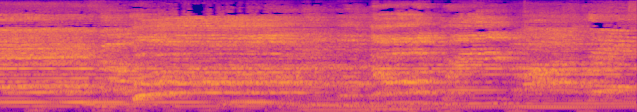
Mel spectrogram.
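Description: Two women singing a gospel song into microphones, with held accompanying chords underneath.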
